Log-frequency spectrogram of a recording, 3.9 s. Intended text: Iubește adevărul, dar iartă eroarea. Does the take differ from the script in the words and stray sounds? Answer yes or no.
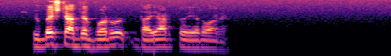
no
